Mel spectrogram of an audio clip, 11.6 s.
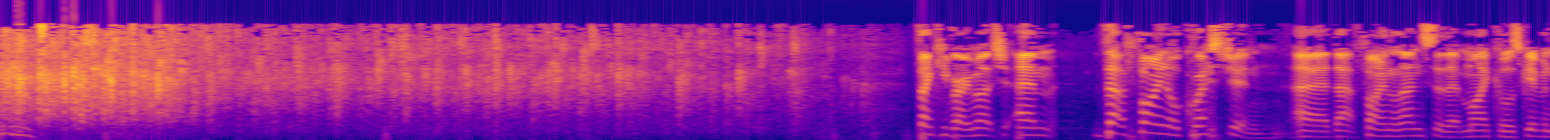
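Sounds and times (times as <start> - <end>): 
audience applause: 0.0 - 6.8
speech: 6.9 - 11.6.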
